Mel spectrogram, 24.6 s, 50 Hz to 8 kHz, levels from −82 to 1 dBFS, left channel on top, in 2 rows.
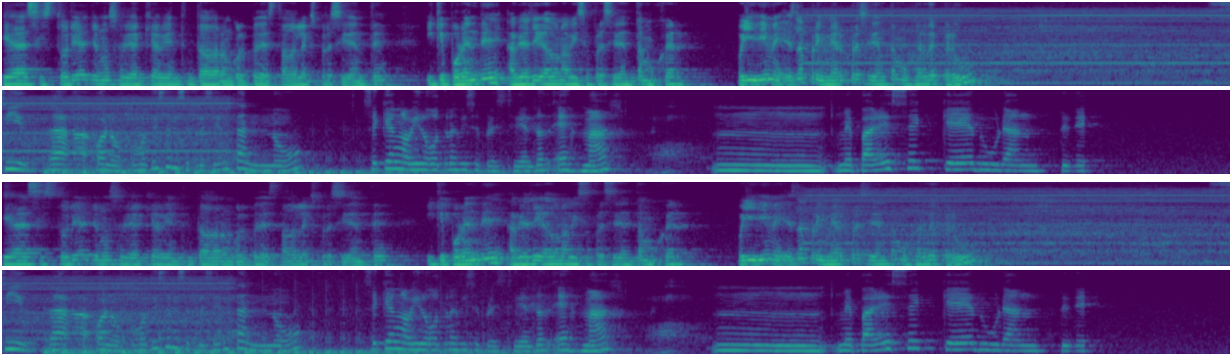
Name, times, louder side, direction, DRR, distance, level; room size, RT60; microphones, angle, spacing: voice 1, 0.0-3.9 4.2-6.9 7.4-9.8, left 3 dB, 75° left, 11 dB, 0.7 m, -32 dB
sound 1, 8.0-14.6, left 3 dB, 30° left, 3.3 m, -45 dB
sound 2, 11.2-12.0 12.7-13.8 14.3-15.6 16.1-16.9 17.4-18.1 18.6-19.6, right 2 dB, 30° right, 1.3 m, -60 dB
voice 2, 12.0-15.3 15.9-18.5 19.4-23.1, left 1 dB, 10° left, 11 dB, 0.5 m, -40 dB
sound 3, 12.7-18.6, right 3 dB, 80° right, 0.7 m, -46 dB
27.0 x 11.0 x 2.9 m, 1.0 s
head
